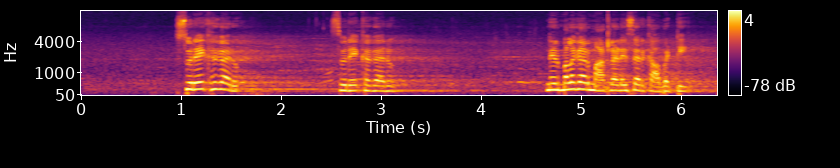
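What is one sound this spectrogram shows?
An elderly woman speaks warmly through a microphone and loudspeakers.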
